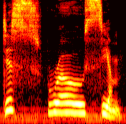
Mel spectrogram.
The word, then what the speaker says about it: dysprosium: I'm going to guess it's pronounced yttrium, neodymium, and dysprosium.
